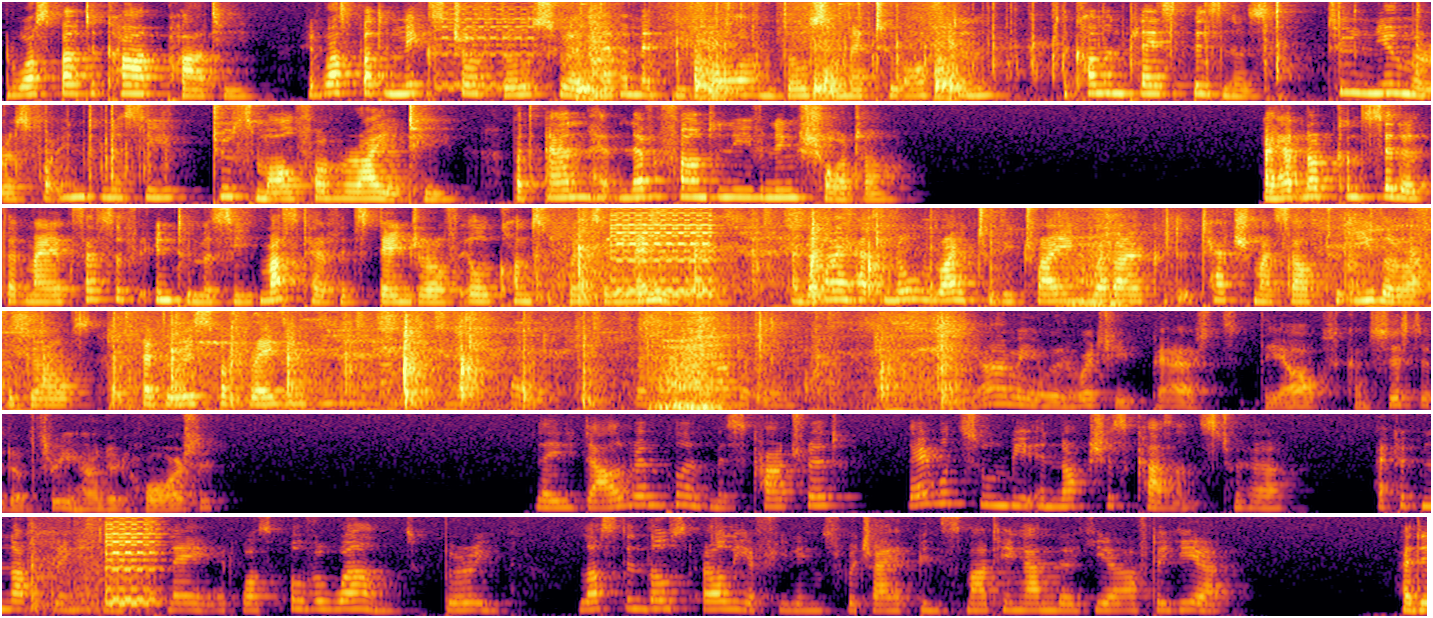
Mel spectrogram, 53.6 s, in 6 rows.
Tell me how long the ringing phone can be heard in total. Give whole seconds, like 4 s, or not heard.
3 s.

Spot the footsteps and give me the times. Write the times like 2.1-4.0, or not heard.
3.5-6.0, 21.2-32.8.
